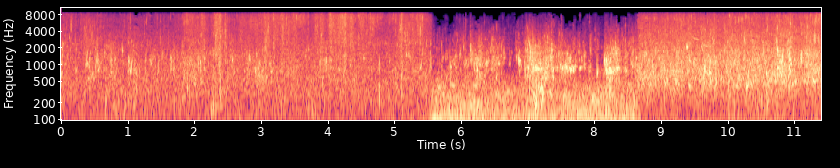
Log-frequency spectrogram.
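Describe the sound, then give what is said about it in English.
Running water trickles and splashes steadily through a gap in a beaver dam of sticks, a continuous burbling that grows fuller and heavier midway before settling back to a lighter flow. “The sound of running water is their stimulus to shore up gaps with timber and plug leaks with mud.”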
